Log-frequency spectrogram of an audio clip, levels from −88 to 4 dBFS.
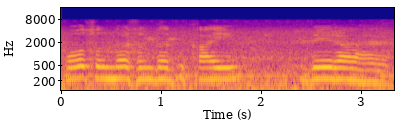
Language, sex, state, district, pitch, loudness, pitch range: Hindi, female, Haryana, Jhajjar, 220 Hz, -12 LUFS, 195-225 Hz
